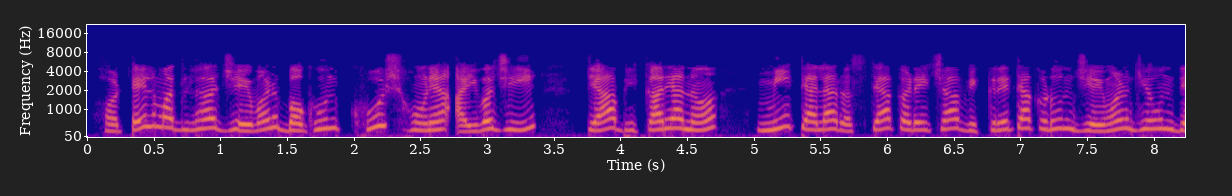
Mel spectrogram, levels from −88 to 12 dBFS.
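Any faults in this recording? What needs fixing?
No faults turn up in this audio, so nothing needs to be fixed.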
